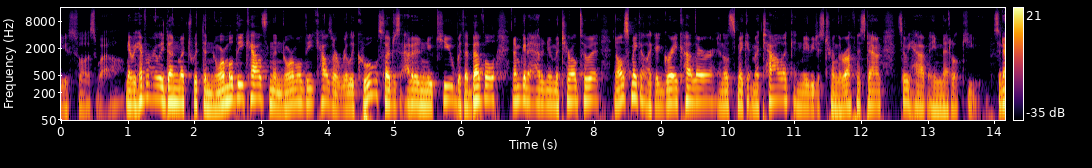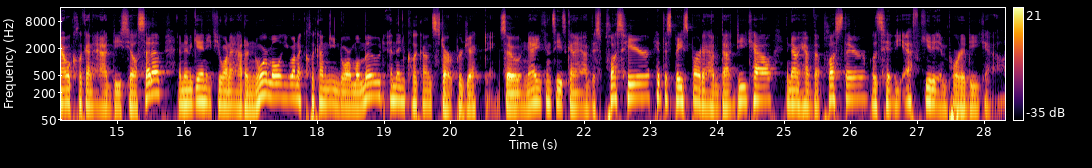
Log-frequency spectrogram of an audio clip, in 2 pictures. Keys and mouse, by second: 1.6 shift+middle click, 2.3 shift+middle click, 4.9 Tab, 5.5 Tab, 7.3 click, 9.3 click, 10.3 click, 11.6 middle click, 11.9 shift+middle click, 12.7 KP_Decimal, 14.5 click, 15.0 middle drag, 15.4 shift+middle click, 15.9 click, 18.1 click, 19.4 click, 21.3-28.3 middle drag.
